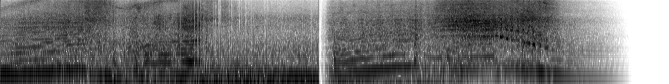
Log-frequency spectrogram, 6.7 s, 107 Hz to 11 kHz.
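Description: A high-revving turbocharged engine of an 800 hp Mitsubishi Lancer Evolution under hard acceleration, loud and wavering in pitch. It cuts off abruptly about three seconds in, then comes back rising in pitch and fades out near the end.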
